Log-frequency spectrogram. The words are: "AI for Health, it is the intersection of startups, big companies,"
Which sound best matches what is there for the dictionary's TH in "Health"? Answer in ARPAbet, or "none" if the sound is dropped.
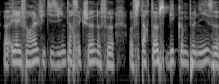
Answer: F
